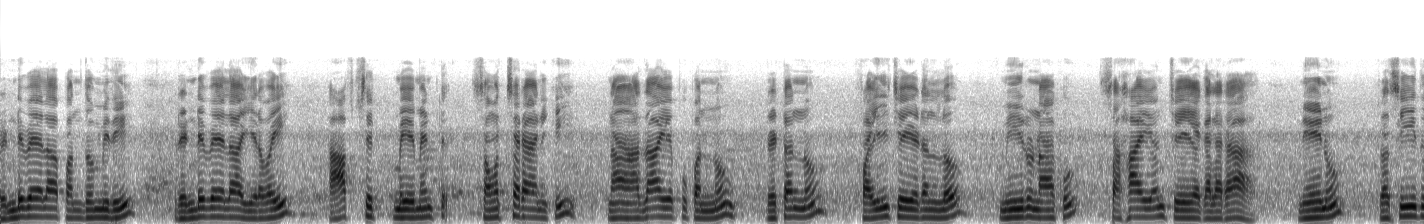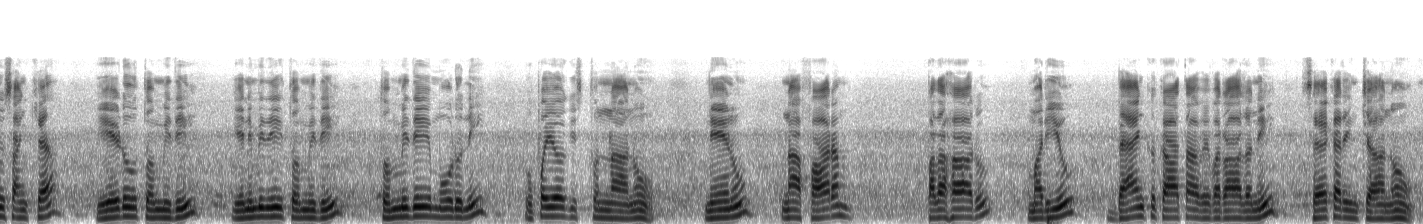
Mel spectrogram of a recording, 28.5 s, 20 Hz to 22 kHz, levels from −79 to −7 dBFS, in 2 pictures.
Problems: constant background noise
